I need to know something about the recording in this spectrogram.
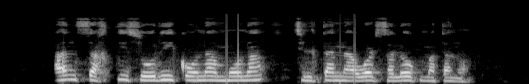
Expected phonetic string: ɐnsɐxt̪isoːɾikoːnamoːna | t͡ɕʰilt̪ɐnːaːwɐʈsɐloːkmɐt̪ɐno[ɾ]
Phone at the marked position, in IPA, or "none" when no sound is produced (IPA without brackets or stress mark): none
